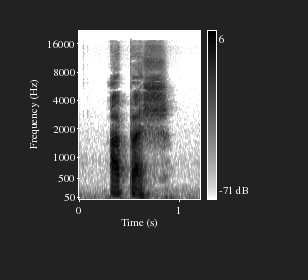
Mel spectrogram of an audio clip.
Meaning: 1. Apache (a web server) 2. Apache (a town in Caddo County, Oklahoma, United States) 3. Apache (a member of the tribe)
- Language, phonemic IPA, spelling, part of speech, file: French, /a.paʃ/, Apache, proper noun, LL-Q150 (fra)-Apache.wav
